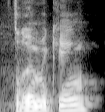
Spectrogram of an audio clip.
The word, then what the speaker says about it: Alum King: So, short for aluminum. And if some people have a little struggle with how to pronounce it, that's just how I broke it down. So, obviously, short for aluminum and then my last name.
